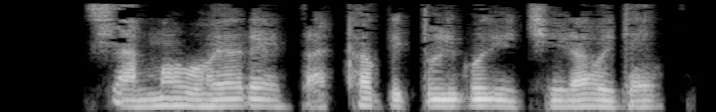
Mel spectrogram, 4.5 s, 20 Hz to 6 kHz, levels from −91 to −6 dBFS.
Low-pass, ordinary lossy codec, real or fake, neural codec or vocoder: 5.4 kHz; MP3, 24 kbps; fake; codec, 16 kHz in and 24 kHz out, 1.1 kbps, FireRedTTS-2 codec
